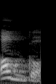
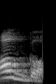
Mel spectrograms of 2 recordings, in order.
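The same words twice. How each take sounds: The two takes are said the same way.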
